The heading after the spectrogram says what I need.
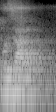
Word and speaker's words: Ghazali: Tapi yang banyak riwayat mengatakan biduni tasdid, tanpa ada tasdid di dalam Ghazali, jadi bacanya Ghazali.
